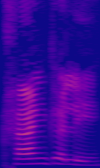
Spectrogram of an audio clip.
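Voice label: "qianki" ergative, Archi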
